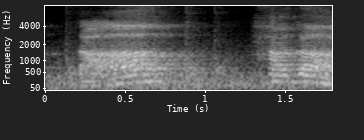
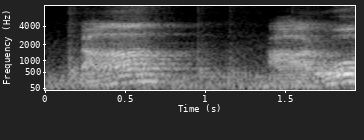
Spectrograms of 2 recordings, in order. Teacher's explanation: 이 현상의 결과는 어간에 히읗이 탈락하게 된다라고 정리를 할 수가 있게 됩니다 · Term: 히읗탈락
